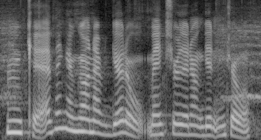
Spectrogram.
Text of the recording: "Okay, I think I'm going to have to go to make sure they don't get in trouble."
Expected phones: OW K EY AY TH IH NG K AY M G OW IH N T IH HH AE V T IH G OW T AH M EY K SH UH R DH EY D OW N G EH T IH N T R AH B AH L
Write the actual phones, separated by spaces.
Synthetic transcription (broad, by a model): OW K EY AY TH IH NG K AY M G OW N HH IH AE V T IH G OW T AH M EY K SH UH R DH EY D OW N G EH T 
